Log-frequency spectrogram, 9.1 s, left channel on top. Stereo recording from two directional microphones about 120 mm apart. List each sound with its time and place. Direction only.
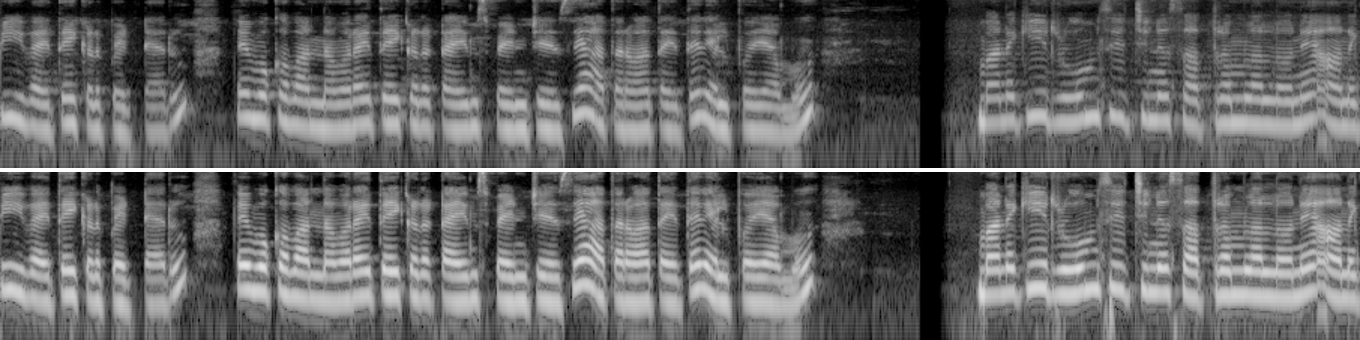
0.0 s speech: 40° right (ahead or behind)
6.5 s a woman's voice: 90° right; by 9.0 s 65° right (ahead or behind)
